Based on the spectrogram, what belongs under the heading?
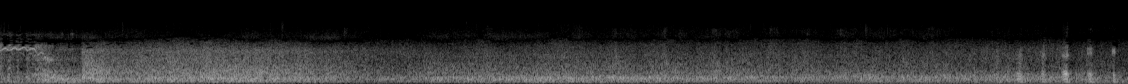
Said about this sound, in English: Neither could they see the rope that was stretched tightly right across their path. Before they knew it, the galloping horses tripped on the rope.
